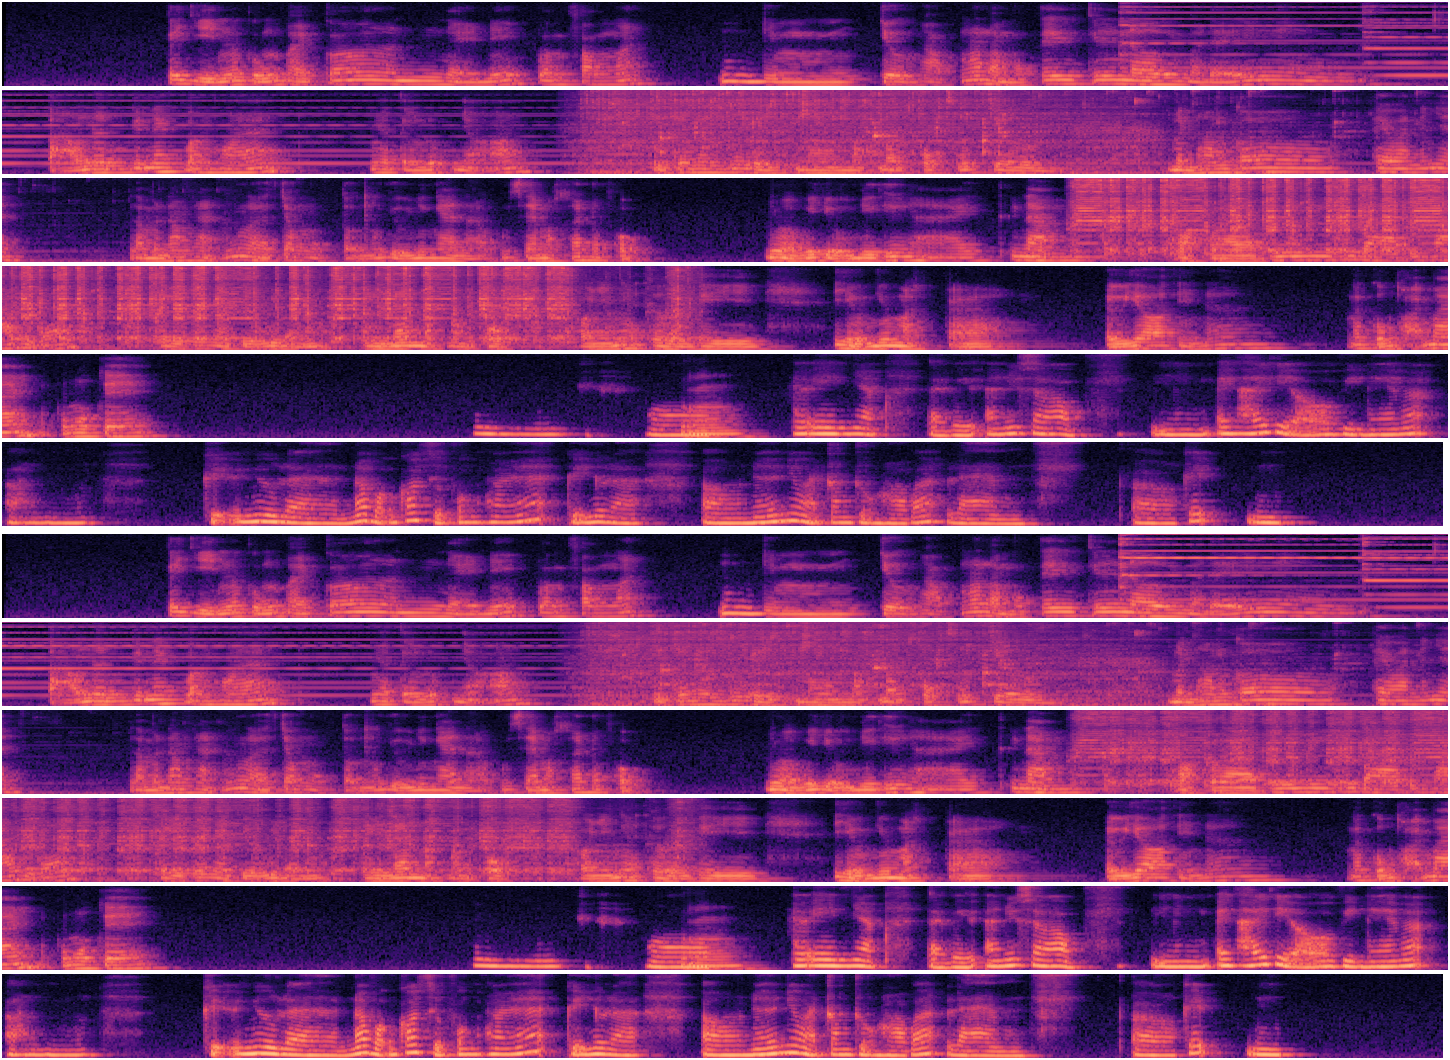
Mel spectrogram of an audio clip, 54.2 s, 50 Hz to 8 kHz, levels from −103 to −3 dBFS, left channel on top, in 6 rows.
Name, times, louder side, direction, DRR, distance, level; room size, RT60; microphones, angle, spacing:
voice 1, 1.0-4.1 4.7-8.5 9.3-10.8 11.3-12.4 13.1-15.7 16.3-18.2 18.9-22.0 22.8-24.8 25.4-27.6 28.1-30.3 30.7-33.6 34.0-35.1 35.5-37.1 40.4-40.8, equal, ahead, 1.9 m, -32 dB
sound 1, 7.0-16.3 16.8-17.0 17.9-18.0, right 9 dB, 55° right, 1.7 m, -37 dB
Sink (filling or washing), 12.5-20.4, left 2 dB, 30° left, 2.6 m, -41 dB
Printer, 24.7-31.5, left 7 dB, 85° left, 1.6 m, -32 dB
voice 2, 39.1-39.7 40.2-40.6 41.1-45.7 46.4-51.8 52.2-53.2, right 3 dB, 90° right, 0.6 m, -26 dB
9.4 x 8.1 x 2.5 m
head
